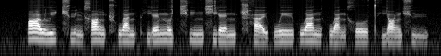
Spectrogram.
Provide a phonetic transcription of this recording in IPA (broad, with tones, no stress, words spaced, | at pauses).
ɑ˥˨ʊ̯li˥˨t͡ɕʰy̰˨˩n xɑ˥˨ŋʈ͡ʂʰwa˨˦n pʰjɛ˨˦n̪ɤ˨˦t͡ɕʰi˨˦ŋ ɕjɛ˨˦nʈ͡ʂʰa̰˨˩ɪ̯pwe˦ɪ̯ pwa˥˨nkwa̰˨˩nxo˨˦ʊ̯ t̪ʰjɑ˨˦ŋɕy̰˨˩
